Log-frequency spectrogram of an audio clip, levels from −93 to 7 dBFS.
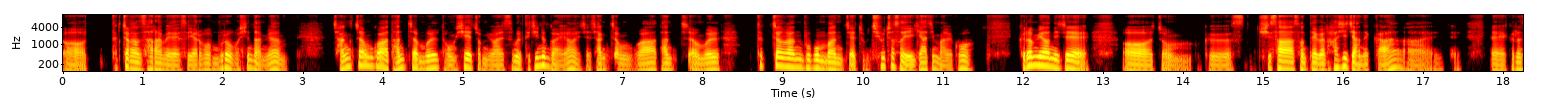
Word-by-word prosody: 어 - - -1 0.3
특정한 120 -2 +1
사람에 110 -4 0
대해서 95 +1 -2
여러 95 +1 -1
번 105 -1 -4
물어보신다면 120 - -1 0.6
장점과 125 - +2
단점을 130 +2 +1
동시에 95 +8 0
좀 105 -5 -7
말씀을 95 +6 -3
드리는 170 - -1
거예요. 105 +7 -2
이제 95 - -10
장점과 105 0 -1
단점을 110 +1 -1 0.4
특정한 160 -4 +3
부분만 130 -5 +2
이제 100 - 0
좀 - - -15
치우쳐서 170 -1 0
얘기하지 115 +6 0
말고 105 +5 -3 0.5
그러면 180 -2 +6
이제 130 -4 +4 0.4
어 95 -2 +3
좀 - - -6 0.2
그 90 -2 -5
스 - - -7 0.2
취사선택을 120 -4 +3
하시지 150 +7 0
않을까? 100 +8 -1
아 90 +3 -6
이제 105 +1 -17 0.4
예 95 -2 -2
그런 115 0 -2
115 Hz, 300 characters per minute, -24 LUFS, 100-135 Hz, 0.6 s, 그러면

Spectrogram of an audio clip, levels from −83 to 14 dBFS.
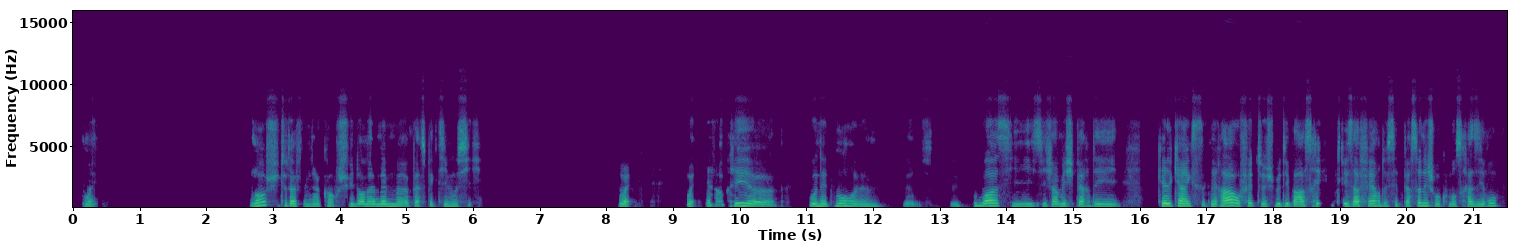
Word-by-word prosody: Ouais. 185 -1 -4 2.3
Non, 220 +8 +3
je 265 - -9
suis 210 - -10
tout 215 0 -6
à 195 -1 +6
fait 190 -1 -11
d'accord, 180 0 -5
je - - -9
suis 185 -1 -4
dans 190 -1 +3
la 190 0 +2
même, 185 -1 +2
heu, 175 - 0
perspective 180 0 -5
aussi. 175 +1 -6 2.1
Ouais, 185 -1 +2 0.8
ouais. - - +1 0.2
Même - - -3
après, 210 0 +1
heu, 180 -4 +2 0.5
honnêtement, 195 +2 +2
heu, 180 0 -4 1.4
moi 215 +1 +5
si, 190 -2 -5
si 190 0 -7
jamais 185 0 0
je 190 -1 -4
perdais 185 -1 -2 0.6
quelqu'un 200 -1 +6
et 190 - +1
cetera, 195 +6 +4
en 210 - +4
fait, 200 -2 -2
je 190 +1 -8
me 190 - +3
débarrasserais 195 +1 +1 0.3
des 195 -1 +1
affaires 200 +1 +3
de 180 - -6
cette 185 +1 -7
personne 220 +4 0
et - - +3
je 210 -2 -4
recommencerais 185 0 -4
à 185 - +2
zéro. 190 +4 -2
190 Hz, 130 wpm, -23 LUFS, 185-200 Hz, 2.3 s, à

